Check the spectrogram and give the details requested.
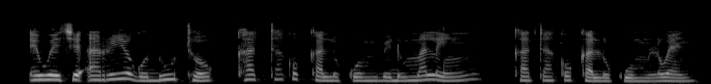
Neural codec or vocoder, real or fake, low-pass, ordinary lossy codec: none; real; 7.2 kHz; none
